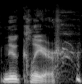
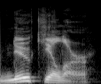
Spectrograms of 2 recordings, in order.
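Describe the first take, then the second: First: The word ends with a 'clear' sound. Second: The word ends with a 'cular' sound. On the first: The speaker calls it right. "It's nuclear" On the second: The speaker calls it wrong. "I was pronouncing it like N U C U L A R"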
